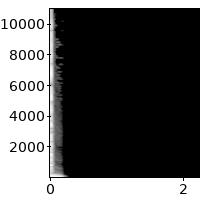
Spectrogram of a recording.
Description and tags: Free Kick drum made with drum synth
synthesized, drum, hit, kick, bass-drum, bd, drums, bassdrum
